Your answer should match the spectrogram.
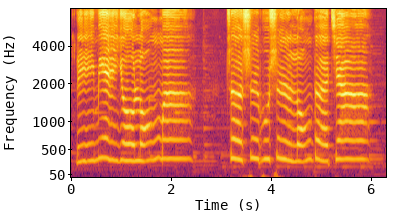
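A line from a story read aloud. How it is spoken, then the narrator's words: Loud reckless call. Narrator (Chinese): 不顾一切的朝着洞穴大声的问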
